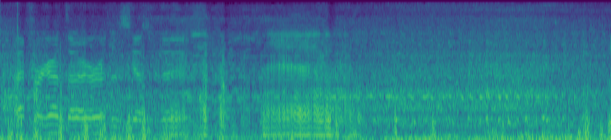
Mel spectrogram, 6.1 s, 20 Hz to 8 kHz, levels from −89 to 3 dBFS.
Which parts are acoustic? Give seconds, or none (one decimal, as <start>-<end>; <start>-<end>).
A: 0.0-1.7; 3.6-6.1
